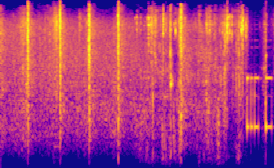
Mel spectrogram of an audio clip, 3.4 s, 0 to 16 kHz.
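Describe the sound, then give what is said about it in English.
Gunshots in police body camera footage of a fatal shooting at a traffic stop in Philadelphia: loud, sharp cracks, several evenly spaced at first, then a denser, more irregular clatter of impacts. “413, shots fired, 100 West Boulevard.”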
